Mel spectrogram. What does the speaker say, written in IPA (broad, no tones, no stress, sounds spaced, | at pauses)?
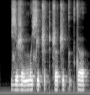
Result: ʑ e ʐ ɛ ŋ ʌ ɕ e ʈ͡ʂ ɐ k ʈ͡ʂ ʌ ʈ͡ʂ i k ɐ k t ɐ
